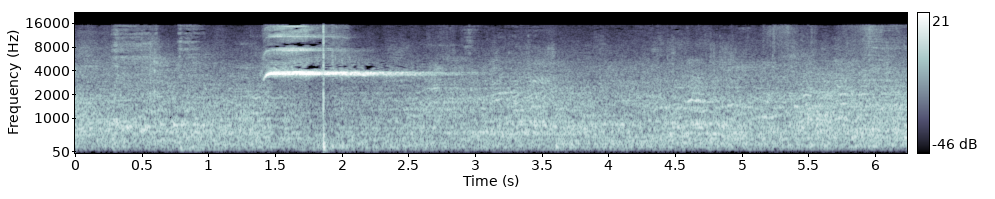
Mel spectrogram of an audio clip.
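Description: Referee's whistle giving one short, steady, high blast about a second and a half in, stopping the wrestling on the mat. Gym crowd chatter runs underneath.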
